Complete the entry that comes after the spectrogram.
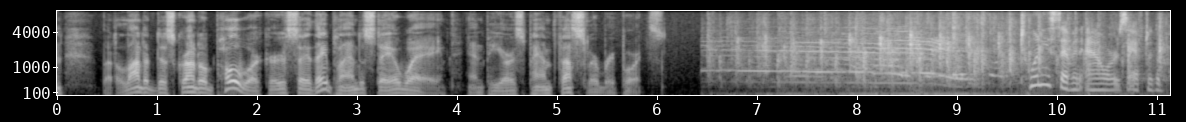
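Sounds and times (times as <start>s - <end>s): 
speech: 0.0s - 6.9s, 9.7s - 11.1s
workers cheering at a Broward County election warehouse: 6.4s - 11.1s.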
